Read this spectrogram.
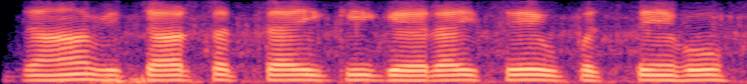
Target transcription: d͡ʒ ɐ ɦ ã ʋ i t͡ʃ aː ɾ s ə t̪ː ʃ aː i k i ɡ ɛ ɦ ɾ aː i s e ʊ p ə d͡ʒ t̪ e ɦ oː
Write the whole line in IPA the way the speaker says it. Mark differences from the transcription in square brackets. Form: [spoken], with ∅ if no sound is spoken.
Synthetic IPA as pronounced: d͡ʒ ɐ ɦ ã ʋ [ɪ] t͡ʃ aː ɾ s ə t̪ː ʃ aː i k i ɡ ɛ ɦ ɾ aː i s e ʊ p ə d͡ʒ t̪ e ɦ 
